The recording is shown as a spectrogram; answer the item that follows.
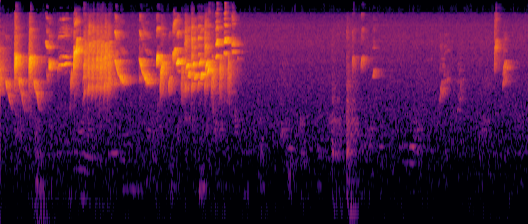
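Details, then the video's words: European goldfinch song played to train goldfinches to sing: a dense burst of fast, jangling twitters and trills for three and a half seconds, then only sparse faint chirps over background hiss. "بتبتة جد مهمة لتحفيظ و تحفيز طيور الحسون على التغريذ"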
